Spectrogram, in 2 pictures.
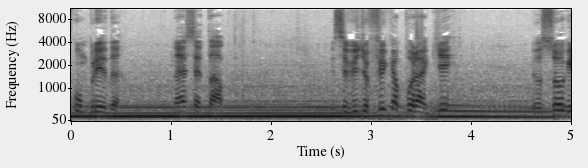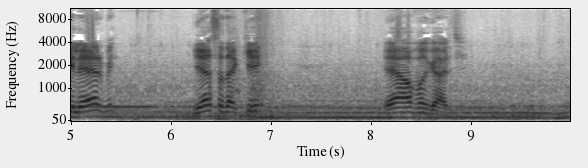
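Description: A car engine revs in short sharp bursts.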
